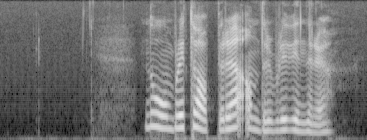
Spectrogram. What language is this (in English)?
Norwegian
